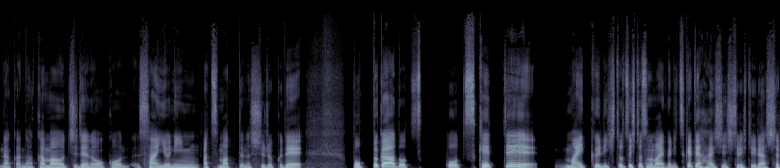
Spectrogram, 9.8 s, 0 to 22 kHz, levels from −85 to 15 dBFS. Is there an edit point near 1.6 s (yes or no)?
no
